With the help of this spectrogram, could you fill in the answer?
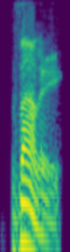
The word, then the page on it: valley: British English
